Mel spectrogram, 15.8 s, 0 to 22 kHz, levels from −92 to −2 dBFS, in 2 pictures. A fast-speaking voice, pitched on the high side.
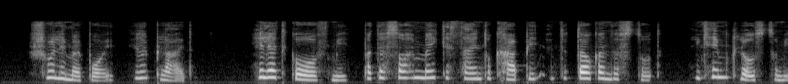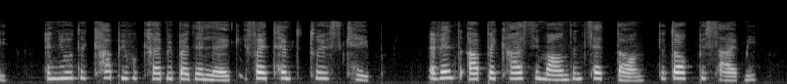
Yes: fast, 215 wpm; very high, 270 Hz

